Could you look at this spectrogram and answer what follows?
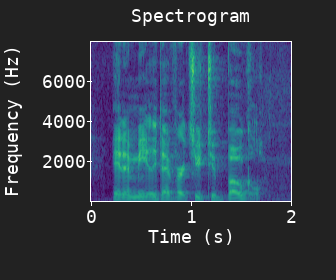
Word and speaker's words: bogle: I just don't see where the O would get the hard sound from.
